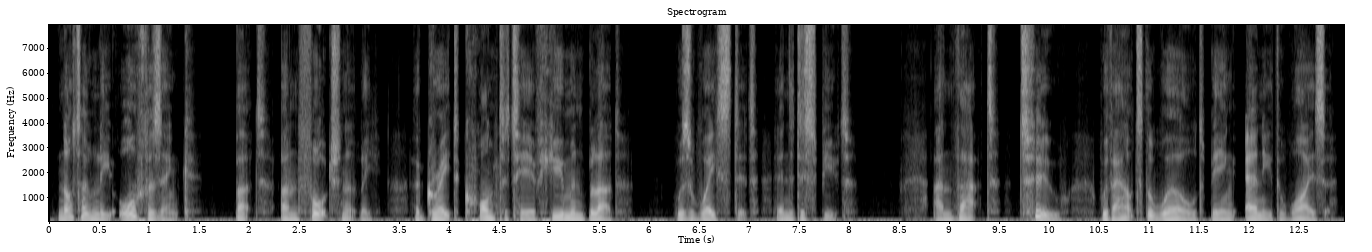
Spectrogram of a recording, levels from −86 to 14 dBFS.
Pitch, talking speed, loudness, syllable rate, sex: 110 Hz, 125 wpm, -20 LUFS, 4.3 syllables/s, male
